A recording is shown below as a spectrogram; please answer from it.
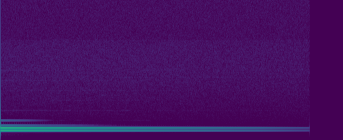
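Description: The final bell-like chime of a closing theme jingle rings out. A few clear high tones fade away steadily and stop just before the end.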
